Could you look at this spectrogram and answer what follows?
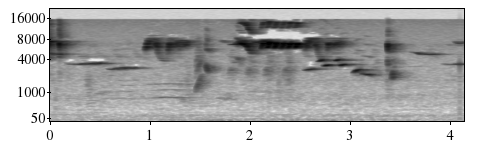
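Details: Song of a mangrove whistler from the mangrove: fast mix of clear mid-pitched whistles, slurred notes and piercing high chirps tumbling together with barely a pause.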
